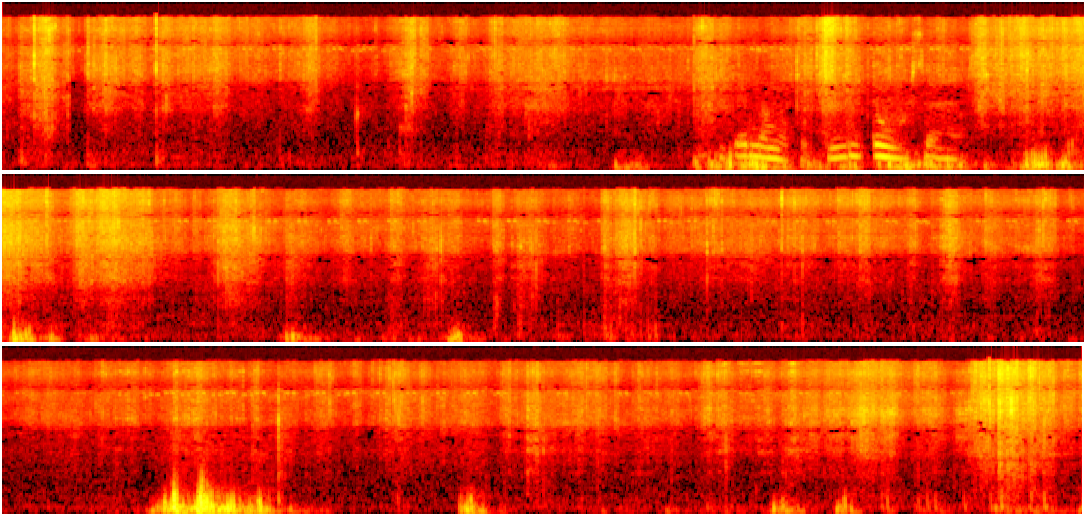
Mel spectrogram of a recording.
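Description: Leaves rustle as plants are pulled and handled.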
